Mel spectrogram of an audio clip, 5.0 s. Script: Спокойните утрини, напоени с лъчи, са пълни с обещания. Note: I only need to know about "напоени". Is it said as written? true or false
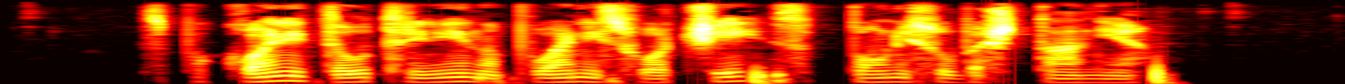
true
